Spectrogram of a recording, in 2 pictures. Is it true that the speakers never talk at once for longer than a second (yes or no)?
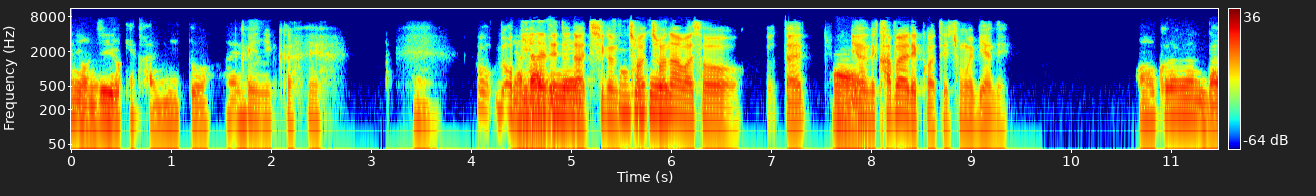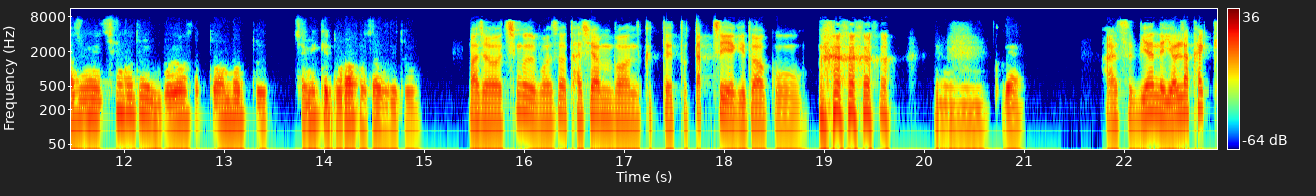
no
